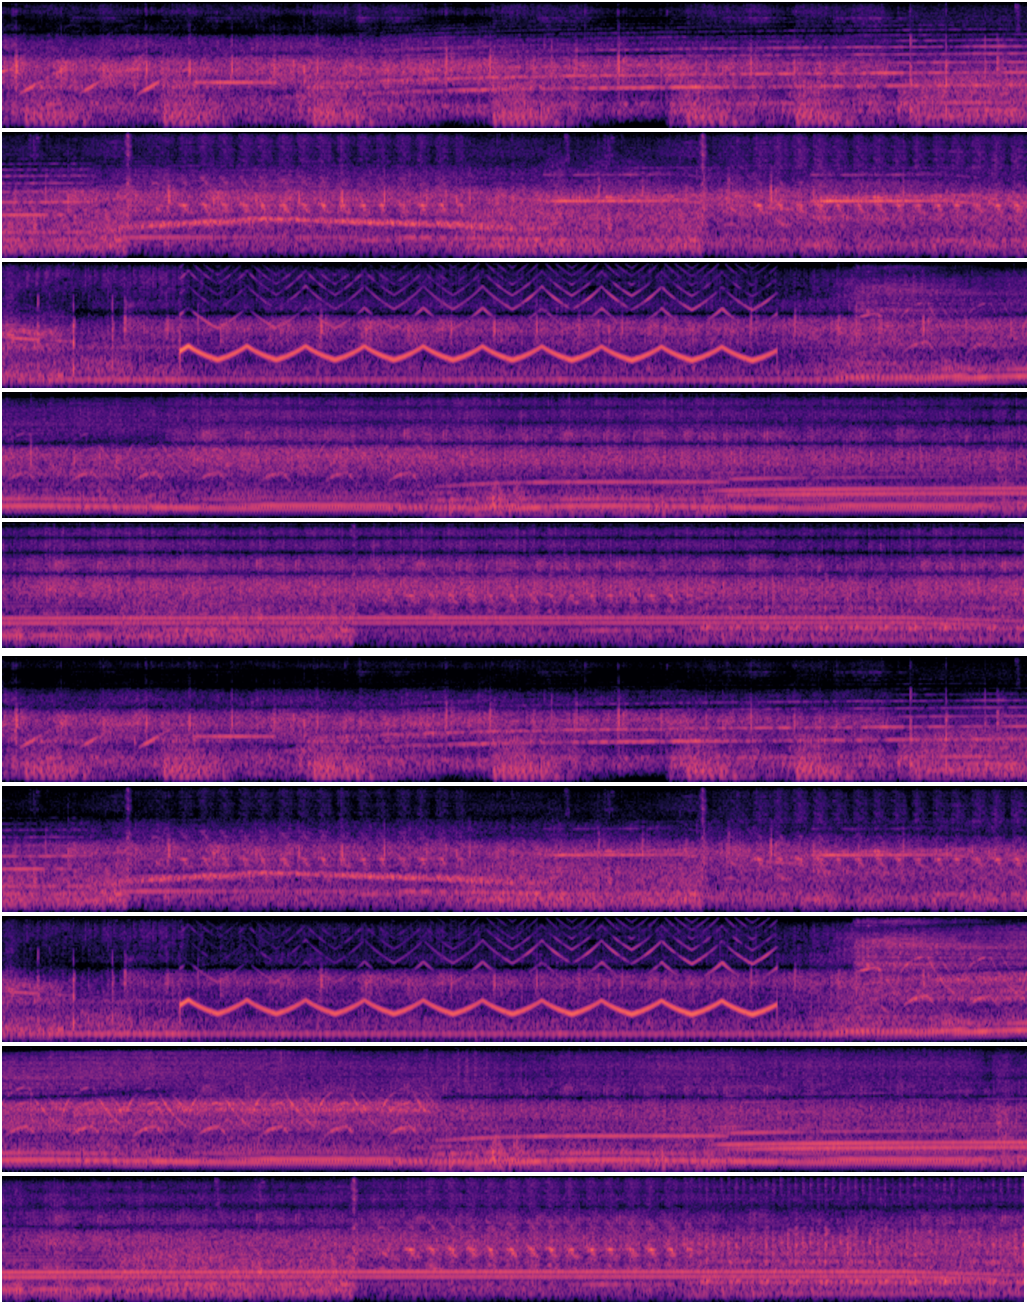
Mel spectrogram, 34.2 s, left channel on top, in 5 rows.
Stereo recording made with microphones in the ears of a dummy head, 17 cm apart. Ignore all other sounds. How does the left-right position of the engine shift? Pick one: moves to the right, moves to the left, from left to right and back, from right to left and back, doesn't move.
moves to the right.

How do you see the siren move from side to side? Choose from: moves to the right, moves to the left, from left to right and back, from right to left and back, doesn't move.
moves to the right.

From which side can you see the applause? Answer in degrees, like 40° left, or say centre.
30° left.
